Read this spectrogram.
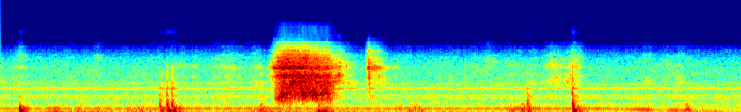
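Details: A flu sneeze: one sharp, explosive sneeze, then a brief sniff, against a steady room hum.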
